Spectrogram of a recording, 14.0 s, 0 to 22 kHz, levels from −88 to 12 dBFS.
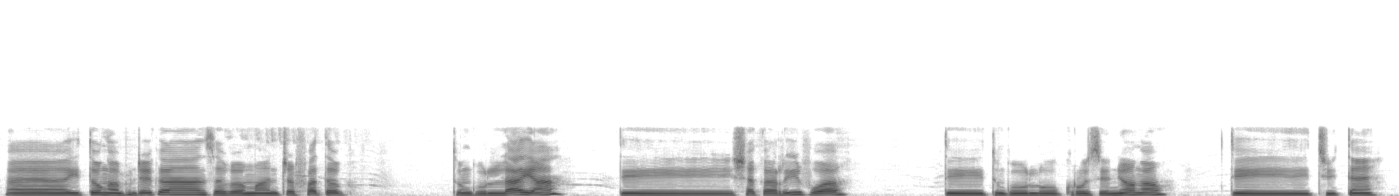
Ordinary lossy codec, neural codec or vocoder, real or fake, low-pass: none; none; real; none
